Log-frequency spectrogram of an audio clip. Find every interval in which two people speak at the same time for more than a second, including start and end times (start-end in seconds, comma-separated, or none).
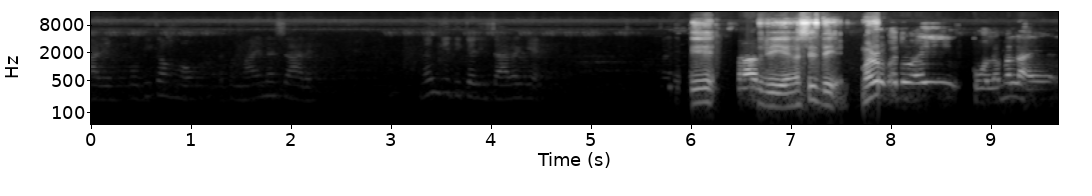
none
